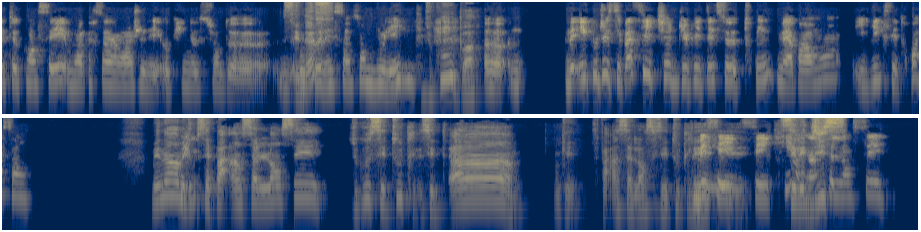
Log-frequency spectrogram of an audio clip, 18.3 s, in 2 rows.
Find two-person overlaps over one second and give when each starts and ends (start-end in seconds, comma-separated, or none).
16.1-17.6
